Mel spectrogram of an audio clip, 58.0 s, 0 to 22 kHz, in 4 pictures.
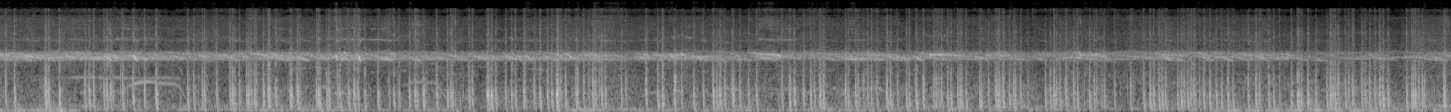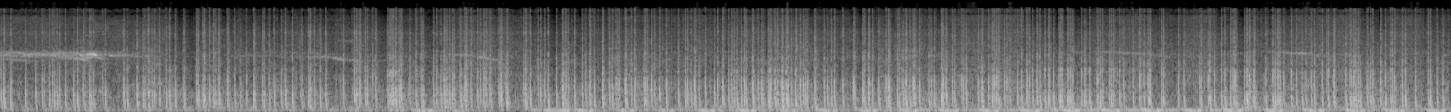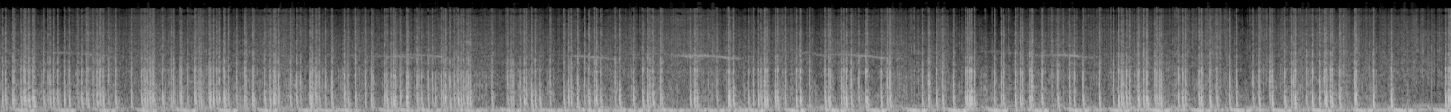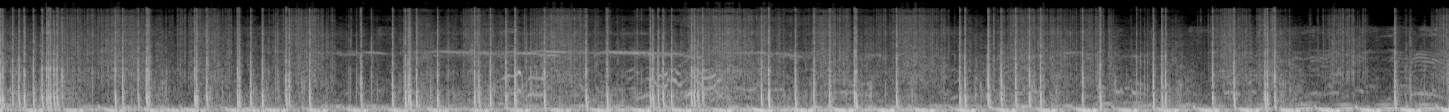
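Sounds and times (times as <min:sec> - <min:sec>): high wavering whistle: 0:00.0 - 0:16.1, 0:34.6 - 0:38.0, 0:46.5 - 0:51.8.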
